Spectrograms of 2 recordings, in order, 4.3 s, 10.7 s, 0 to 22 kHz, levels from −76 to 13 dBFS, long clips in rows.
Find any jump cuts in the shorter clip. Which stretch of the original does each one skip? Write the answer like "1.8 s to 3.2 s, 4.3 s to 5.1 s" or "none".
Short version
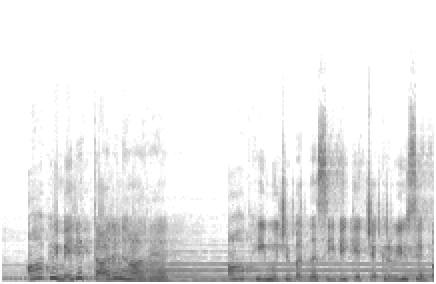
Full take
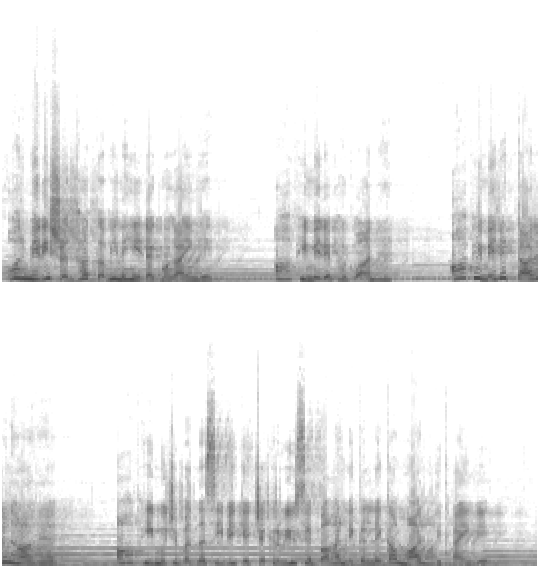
none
